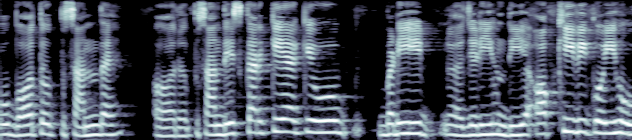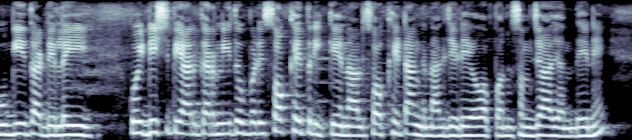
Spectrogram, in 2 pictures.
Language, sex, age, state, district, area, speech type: Punjabi, female, 30-45, Punjab, Tarn Taran, urban, spontaneous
